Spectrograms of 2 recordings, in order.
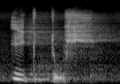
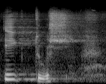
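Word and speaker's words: ἰχθύς: Bueno, ese pececito significa que la palabra pez en griego se dice o se escribe ictus. Ictus.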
